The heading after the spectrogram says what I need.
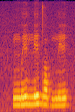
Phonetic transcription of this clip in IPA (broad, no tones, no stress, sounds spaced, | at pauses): ŋʷ ɪ n ɪ d̪ ɔ b n ɪ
